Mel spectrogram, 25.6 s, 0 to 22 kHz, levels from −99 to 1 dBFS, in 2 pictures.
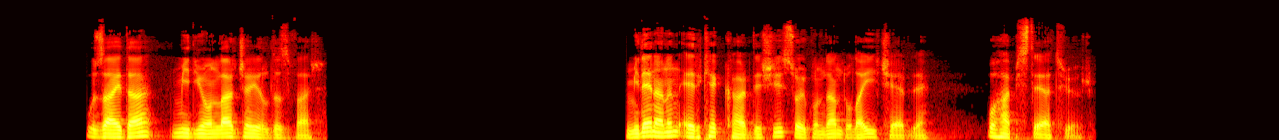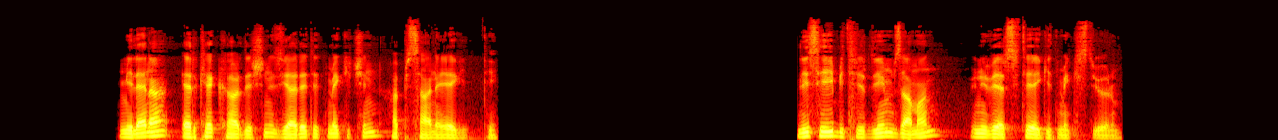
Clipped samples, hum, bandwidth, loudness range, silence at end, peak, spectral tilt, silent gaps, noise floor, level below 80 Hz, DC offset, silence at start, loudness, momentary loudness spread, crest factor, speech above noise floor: under 0.1%; none; 11.5 kHz; 9 LU; 1.55 s; -4 dBFS; -6.5 dB/octave; 3.28-6.26 s, 10.97-13.94 s, 17.78-20.76 s; -59 dBFS; -42 dBFS; under 0.1%; 0.85 s; -20 LUFS; 13 LU; 18 dB; 40 dB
